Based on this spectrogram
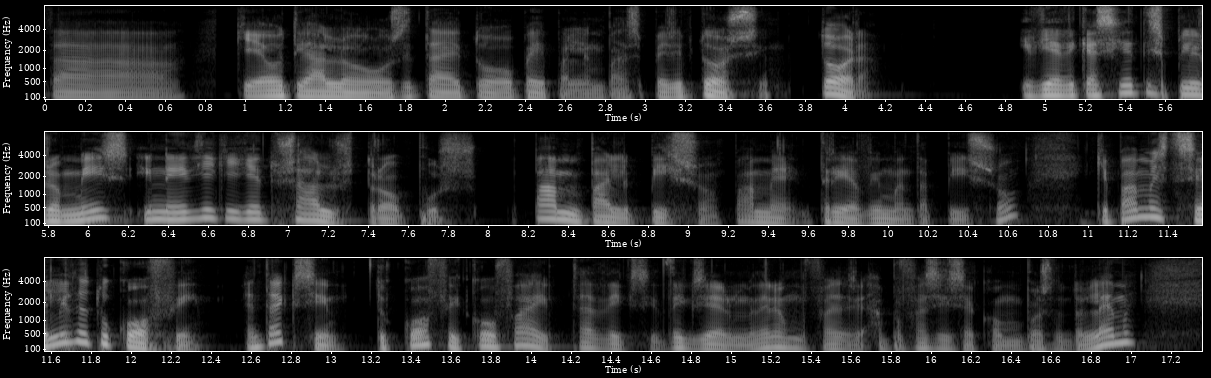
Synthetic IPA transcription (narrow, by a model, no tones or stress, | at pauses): tɐ | ce̞o̞t̪iɐlo̞zit̪ɐit̪o̞pejpɐlembɐsi̥pe̞ɾip̚t̪o̞si | t̪o̞ɾɐ̰ | iðjɐðikɐsiɐt̪ispliɾo̞misine̞iðʝɐceʝɐt̪u̥sɐlust̪ɾo̞pus | pɐme̞pɐlipiso̞̰pɐ̰me̞t̪ɾiɐvimɐt̪ɐpiso̞ | ce̞pɐme̞st̪i̥se̞liðɐt̪uko̞fi | end̪ɐksit̪uko̞fikofɐjθɐðiksiðeɡze̞ɾumeðenexumfɐpo̞fɐsisiɐko̞mɐposθɐt̪o̞le̞me̞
